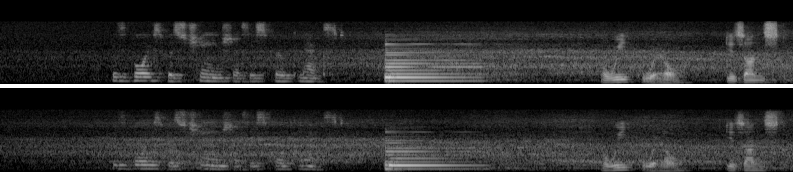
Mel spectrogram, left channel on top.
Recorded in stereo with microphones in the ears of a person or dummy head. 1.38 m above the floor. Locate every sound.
1.1 s a woman speaking: 65° left (ahead or behind), 3.5 m
3.9 s a piano: 70° left (ahead or behind), 4 m
6.0 s a man speaking: 70° left (ahead or behind), 1.3 m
